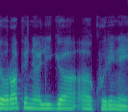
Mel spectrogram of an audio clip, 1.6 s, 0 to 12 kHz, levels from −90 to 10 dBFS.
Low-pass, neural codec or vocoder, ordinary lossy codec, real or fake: 7.2 kHz; none; Opus, 32 kbps; real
